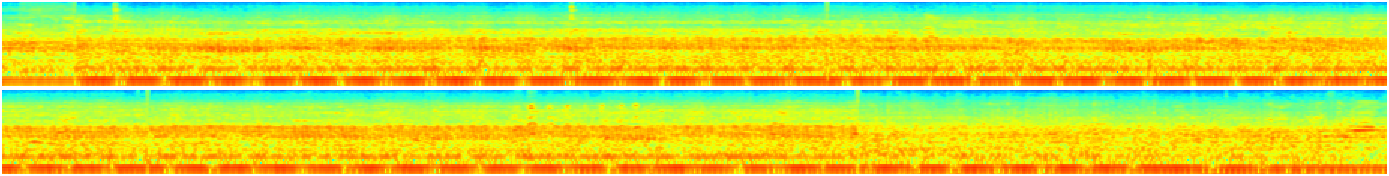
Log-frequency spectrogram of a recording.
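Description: A boat engine rumbles steadily throughout.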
